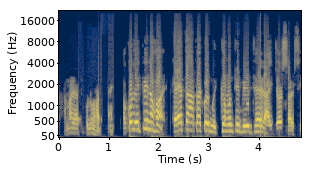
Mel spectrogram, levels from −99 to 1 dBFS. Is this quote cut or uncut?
cut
